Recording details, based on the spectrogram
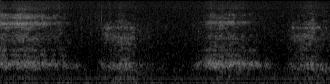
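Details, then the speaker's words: Soft rhythmic snoring from a sleeping woman, about one breath every two seconds, over steady room hum; ordinary snoring in sleep. "Humihilik. Yung cute niya para siyang baby. Pakinggan niyo, sarap tulog."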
